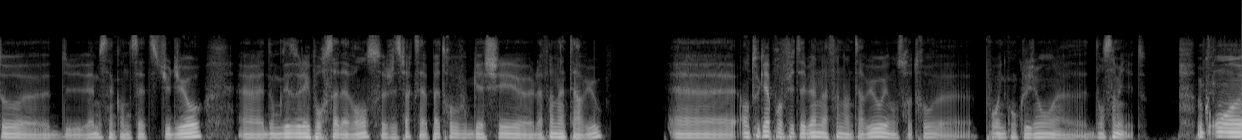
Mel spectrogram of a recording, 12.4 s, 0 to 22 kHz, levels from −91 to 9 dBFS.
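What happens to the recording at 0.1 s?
Nothing goes wrong at 0.1 s: the speech there comes through intact, carried as usual by the Bluetooth mSBC headset codec, with nothing above about 7.7 kHz.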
